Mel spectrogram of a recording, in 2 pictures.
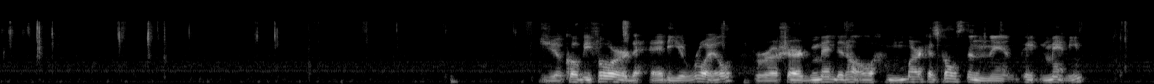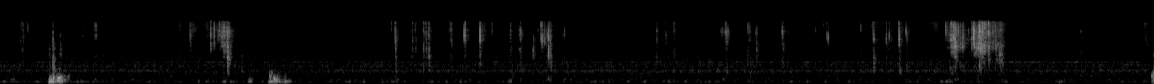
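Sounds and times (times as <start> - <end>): foil wrapper crinkling: 0.0 - 4.1, 11.1 - 12.6, 13.4 - 14.0, 15.3 - 21.6
cards clicking and rustling: 0.0 - 4.6, 11.1 - 12.6, 13.4 - 14.0, 15.3 - 21.6
soft thumps: 12.0 - 12.3, 14.2 - 14.5.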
